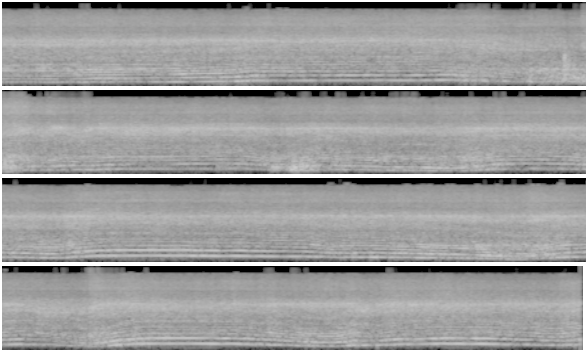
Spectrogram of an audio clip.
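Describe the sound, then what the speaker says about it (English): A chainsaw runs continuously as a lumberjack saws into wood to carve a bear at a show, the engine loud and near, its pitch dipping and rising repeatedly as the blade bites and releases. "He's firing up his chainsaw."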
